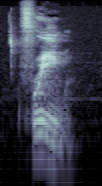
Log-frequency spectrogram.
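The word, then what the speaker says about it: pFriem: Freem. – Frame.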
